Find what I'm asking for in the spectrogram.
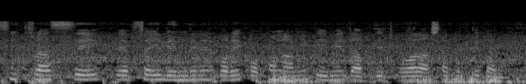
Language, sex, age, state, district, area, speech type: Bengali, female, 30-45, West Bengal, Alipurduar, rural, read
